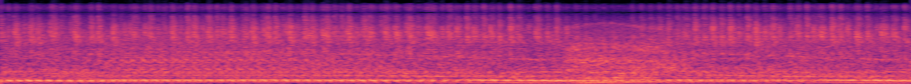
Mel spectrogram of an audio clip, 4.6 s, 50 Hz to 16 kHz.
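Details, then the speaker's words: Twin-turbo Detroit Diesel 12V71 generator, first start after being abandoned in a field: steady run with fast, uneven metallic chatter as the fan blades hit the guard. Owner unsure whether a loose fan or generator loading is the cause. "that rattling noise yeah it's hitting the the fans hitting the guard either either it ain't caught yet or like maybe i don't know maybe the generator is like loading it that's possible too"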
